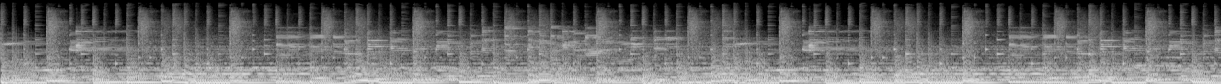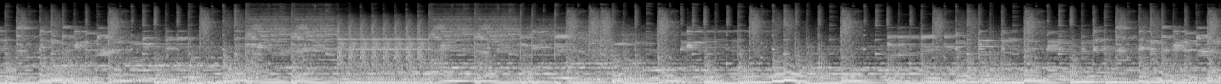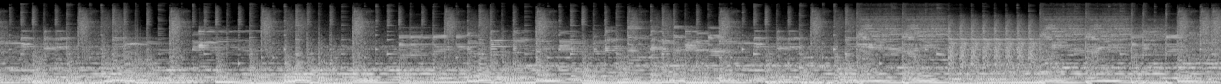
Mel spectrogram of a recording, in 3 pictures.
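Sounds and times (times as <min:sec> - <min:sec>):
music beat: 0:00.0 - 0:36.6.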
